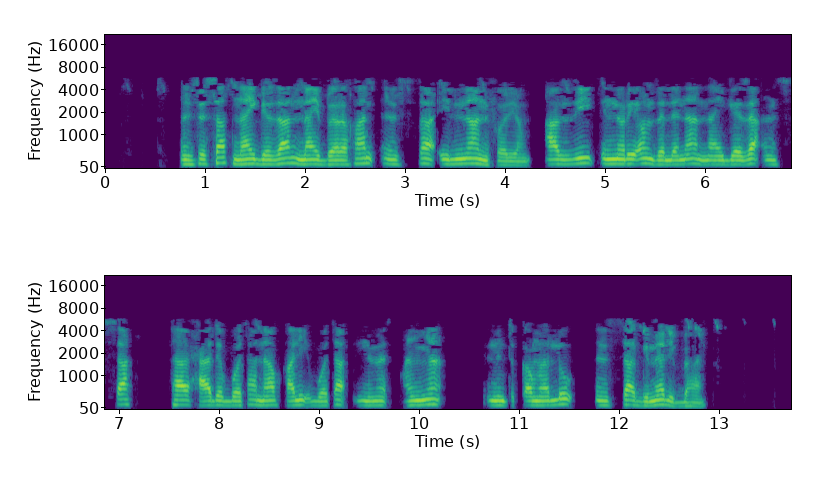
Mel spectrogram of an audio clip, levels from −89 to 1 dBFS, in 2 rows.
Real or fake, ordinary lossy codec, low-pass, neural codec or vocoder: fake; MP3, 24 kbps; 7.2 kHz; codec, 24 kHz, 6 kbps, HILCodec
